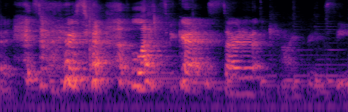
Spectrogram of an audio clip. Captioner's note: laughs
